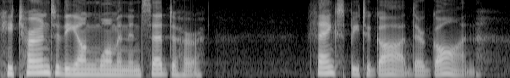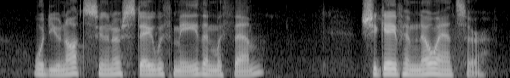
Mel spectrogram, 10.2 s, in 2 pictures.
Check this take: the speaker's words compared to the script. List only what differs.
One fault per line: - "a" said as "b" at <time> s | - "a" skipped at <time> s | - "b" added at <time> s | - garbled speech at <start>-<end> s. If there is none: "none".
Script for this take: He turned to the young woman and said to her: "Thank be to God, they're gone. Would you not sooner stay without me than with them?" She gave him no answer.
- "Thank" said as "Thanks" at 3.1 s
- "without" said as "with" at 6.6 s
